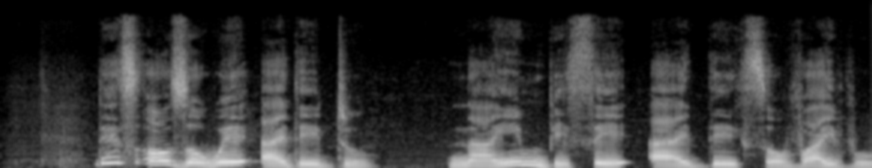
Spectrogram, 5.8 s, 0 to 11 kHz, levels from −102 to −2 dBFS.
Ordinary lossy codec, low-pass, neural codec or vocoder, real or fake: MP3, 96 kbps; 9.9 kHz; none; real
